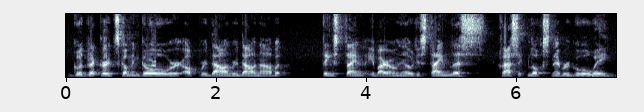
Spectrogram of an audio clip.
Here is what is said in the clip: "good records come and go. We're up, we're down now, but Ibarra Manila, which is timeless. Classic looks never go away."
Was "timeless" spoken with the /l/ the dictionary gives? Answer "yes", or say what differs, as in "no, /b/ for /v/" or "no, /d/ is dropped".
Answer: yes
